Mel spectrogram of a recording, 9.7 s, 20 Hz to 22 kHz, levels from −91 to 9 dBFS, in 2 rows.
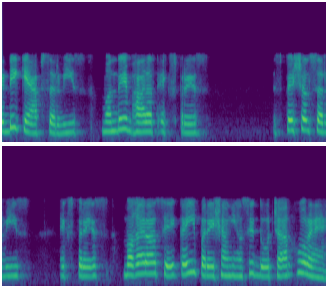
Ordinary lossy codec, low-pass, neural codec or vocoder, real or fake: none; 5.4 kHz; vocoder, 22.05 kHz, 80 mel bands, HiFi-GAN; fake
